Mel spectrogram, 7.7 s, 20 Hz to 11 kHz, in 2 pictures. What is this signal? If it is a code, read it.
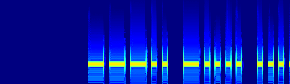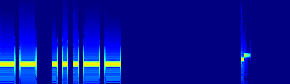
Morse code, heard as a keyed tone, about 17 wpm, 700 Hz. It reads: 8633
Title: Numbers - 4-Digit 17wpm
